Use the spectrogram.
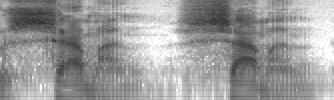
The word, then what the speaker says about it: shaman: Le mot chaman, c'est un mot emprunté au langage Tungus. Tungus, il prononce ce mot shaman.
